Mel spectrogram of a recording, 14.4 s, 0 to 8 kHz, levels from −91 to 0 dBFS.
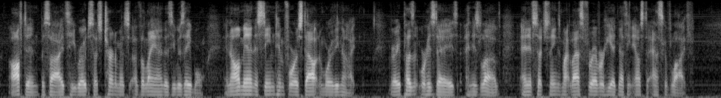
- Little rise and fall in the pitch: Yes, narrow, 1.5 semitones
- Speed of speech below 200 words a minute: No, fast, 205 wpm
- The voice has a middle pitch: No, low, 105 Hz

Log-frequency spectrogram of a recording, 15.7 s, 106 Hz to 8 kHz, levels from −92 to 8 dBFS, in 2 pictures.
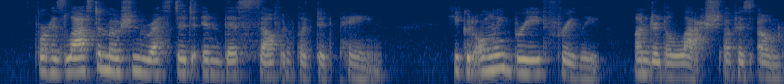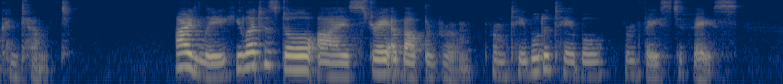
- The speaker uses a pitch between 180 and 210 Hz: Yes, high, 190 Hz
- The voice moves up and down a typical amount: No, wide, 7.1 semitones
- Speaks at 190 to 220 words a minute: No, average, 155 wpm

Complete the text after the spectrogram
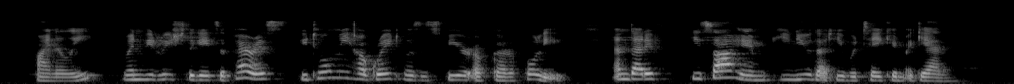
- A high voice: Yes, high, 220 Hz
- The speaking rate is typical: Yes, average, 190 wpm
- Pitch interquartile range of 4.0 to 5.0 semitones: Yes, average, 4.7 semitones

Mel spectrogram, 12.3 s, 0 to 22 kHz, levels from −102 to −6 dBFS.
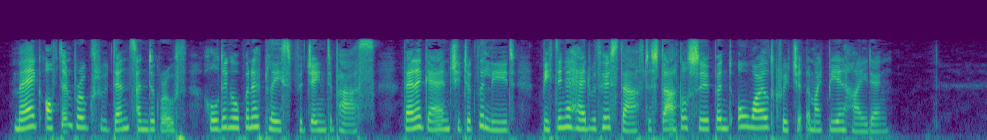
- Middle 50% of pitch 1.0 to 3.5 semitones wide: No, average, 3.9 semitones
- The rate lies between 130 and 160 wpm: No, average, 175 wpm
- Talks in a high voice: Yes, high, 230 Hz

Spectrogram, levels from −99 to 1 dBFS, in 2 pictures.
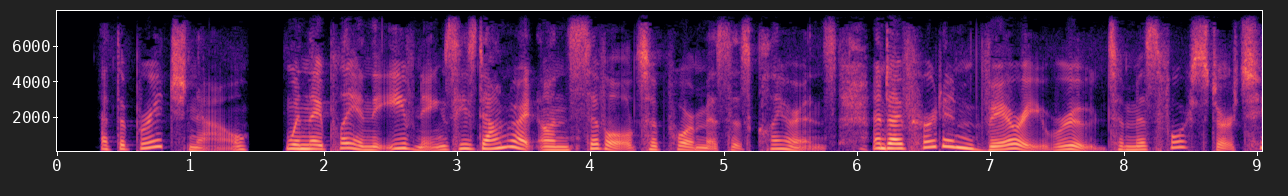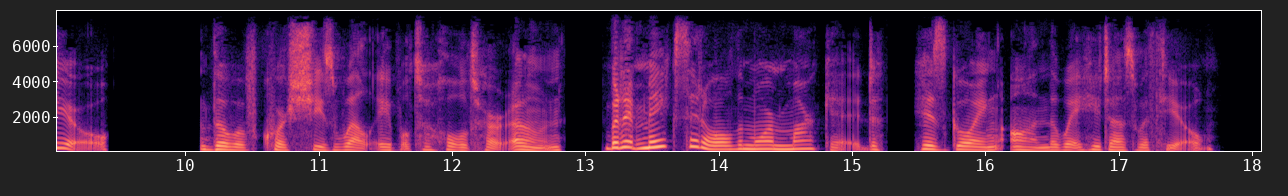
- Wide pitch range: Yes, wide, 6.3 semitones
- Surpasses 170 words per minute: Yes, average, 180 wpm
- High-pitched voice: Yes, high, 195 Hz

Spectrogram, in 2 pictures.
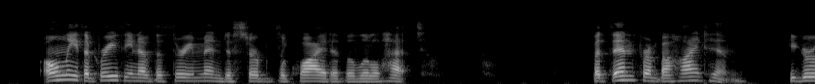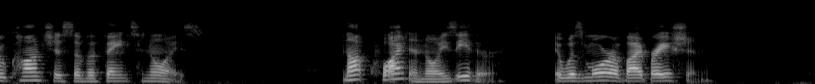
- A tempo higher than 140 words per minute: No, slow, 135 wpm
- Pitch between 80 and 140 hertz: No, medium, 155 Hz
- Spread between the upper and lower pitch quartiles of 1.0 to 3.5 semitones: No, average, 4.0 semitones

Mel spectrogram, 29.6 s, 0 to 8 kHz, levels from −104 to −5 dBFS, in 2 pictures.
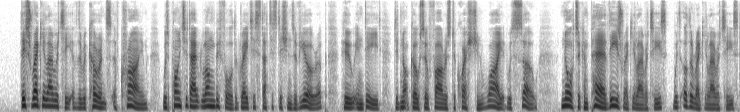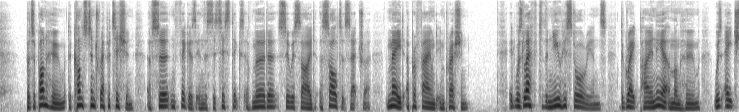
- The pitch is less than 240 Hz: Yes, low, 135 Hz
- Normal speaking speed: Yes, average, 155 wpm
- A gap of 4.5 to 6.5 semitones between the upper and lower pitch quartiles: Yes, average, 5.1 semitones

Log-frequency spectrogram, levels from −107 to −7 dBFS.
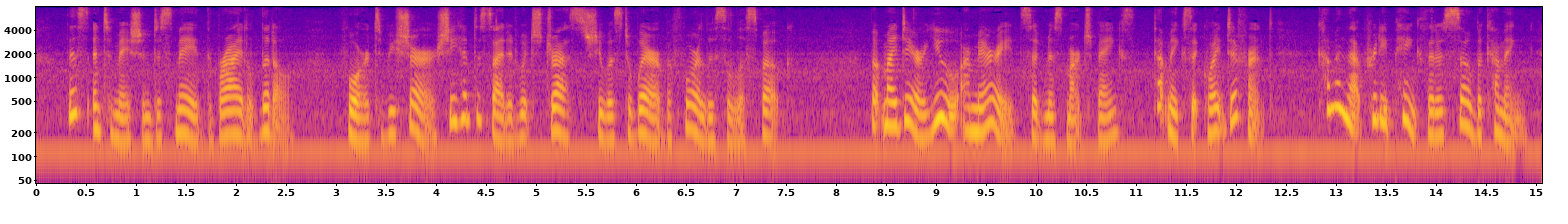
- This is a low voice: No, medium, 180 Hz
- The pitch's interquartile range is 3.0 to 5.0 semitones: No, wide, 5.5 semitones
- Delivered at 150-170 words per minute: No, average, 185 wpm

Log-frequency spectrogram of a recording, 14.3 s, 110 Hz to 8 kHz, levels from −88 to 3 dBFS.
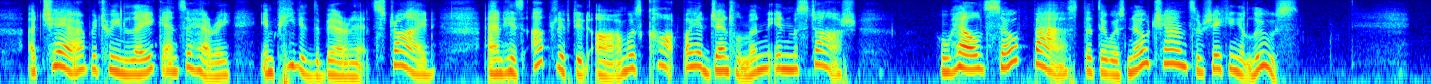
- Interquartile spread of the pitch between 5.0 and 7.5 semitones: Yes, average, 5.3 semitones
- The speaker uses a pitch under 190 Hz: No, high, 225 Hz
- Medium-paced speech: Yes, average, 145 wpm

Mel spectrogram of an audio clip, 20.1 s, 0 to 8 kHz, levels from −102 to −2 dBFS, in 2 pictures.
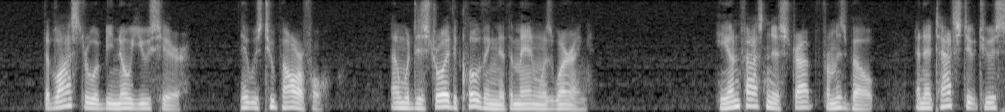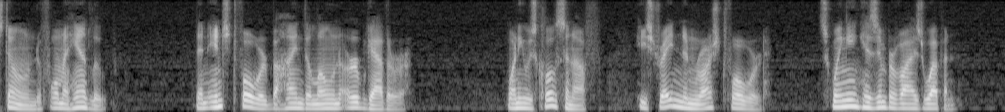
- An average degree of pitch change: Yes, average, 3.7 semitones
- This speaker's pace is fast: No, average, 180 wpm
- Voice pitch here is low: Yes, low, 125 Hz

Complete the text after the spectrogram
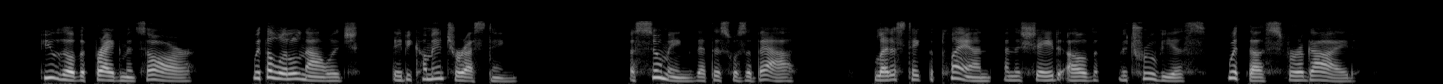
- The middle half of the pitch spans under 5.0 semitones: No, average, 5.3 semitones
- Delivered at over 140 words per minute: No, slow, 135 wpm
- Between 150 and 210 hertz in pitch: Yes, high, 190 Hz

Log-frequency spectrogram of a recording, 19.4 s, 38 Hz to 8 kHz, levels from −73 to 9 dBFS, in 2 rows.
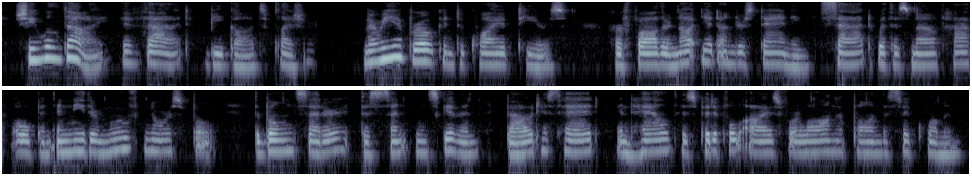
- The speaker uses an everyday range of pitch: No, narrow, 2.2 semitones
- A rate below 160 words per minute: Yes, average, 150 wpm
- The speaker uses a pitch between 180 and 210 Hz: No, medium, 155 Hz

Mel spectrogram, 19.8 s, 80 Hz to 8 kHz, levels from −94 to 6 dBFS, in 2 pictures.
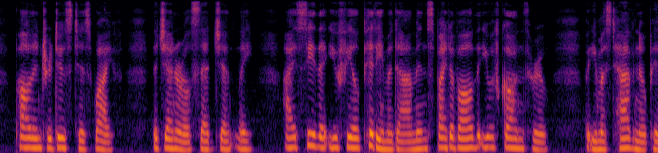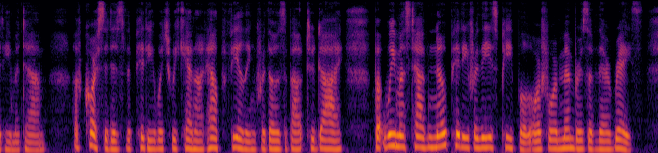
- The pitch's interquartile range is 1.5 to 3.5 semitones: Yes, average, 3.1 semitones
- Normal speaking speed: Yes, average, 190 wpm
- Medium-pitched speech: Yes, medium, 170 Hz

